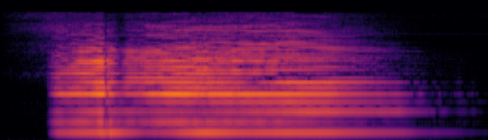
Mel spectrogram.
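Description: A single bowed violin note sounds clearly and sustains for about four seconds, the open D string resonating sympathetically for a rich, full ringing tone, fading slightly at the end.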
